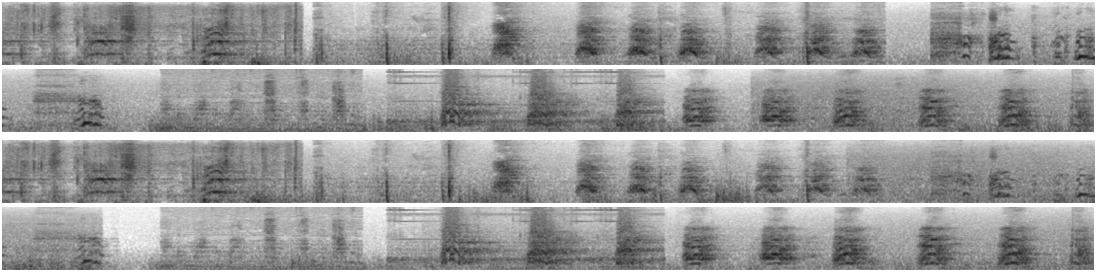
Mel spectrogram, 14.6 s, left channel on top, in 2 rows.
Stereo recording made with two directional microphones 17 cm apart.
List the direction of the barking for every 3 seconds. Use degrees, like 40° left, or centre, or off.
centre, 20° left, 40° left, 10° left, 10° right.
